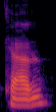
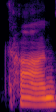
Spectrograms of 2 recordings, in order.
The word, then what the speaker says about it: can: In the case of the verb can, normally you try not to pronounce the A. You don't say can so open. You just kind of say like can, especially when you're speaking fast.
